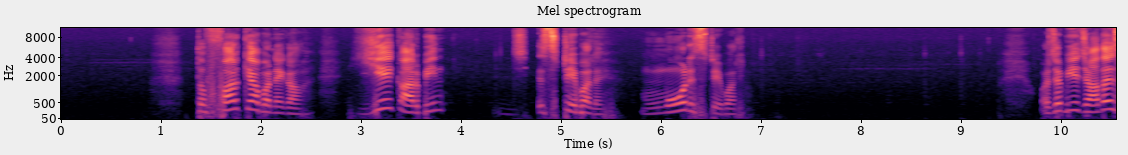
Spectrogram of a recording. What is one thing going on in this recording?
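A man lectures clearly into a close microphone, speaking with emphasis in short bursts.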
